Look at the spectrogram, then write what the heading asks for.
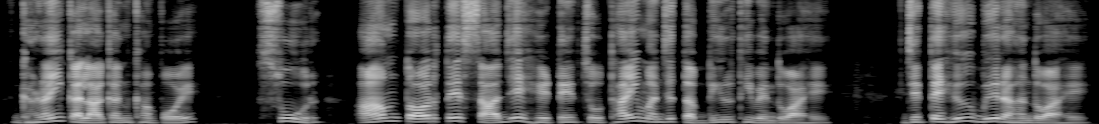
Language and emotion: Sindhi, neutral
